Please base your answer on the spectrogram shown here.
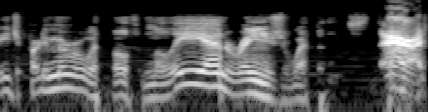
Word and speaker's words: melee: said the word right I know I keep calling it melee forgot what games I've also I've said that in but it's me Lee and I've been saying it wrong my whole life I feel like a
